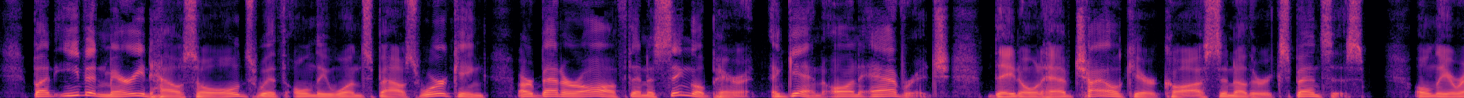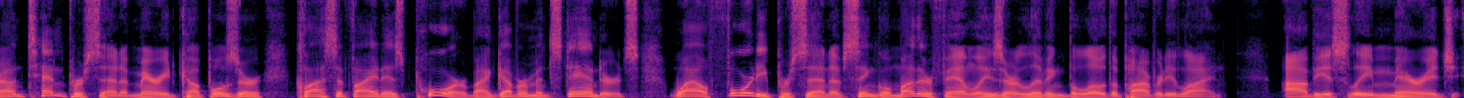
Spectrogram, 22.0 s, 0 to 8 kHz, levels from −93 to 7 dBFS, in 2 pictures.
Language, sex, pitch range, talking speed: English, male, 110-145 Hz, 145 wpm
